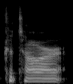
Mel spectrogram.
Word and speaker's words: Qatar: CUO a good tryo Qatar but it is Qatar um spelled q a t a r so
